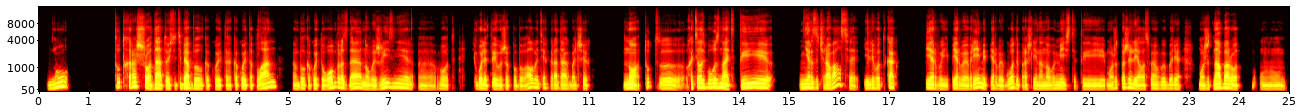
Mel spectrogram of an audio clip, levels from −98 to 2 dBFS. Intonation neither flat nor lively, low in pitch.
Yes: average, 3.7 semitones; low, 105 Hz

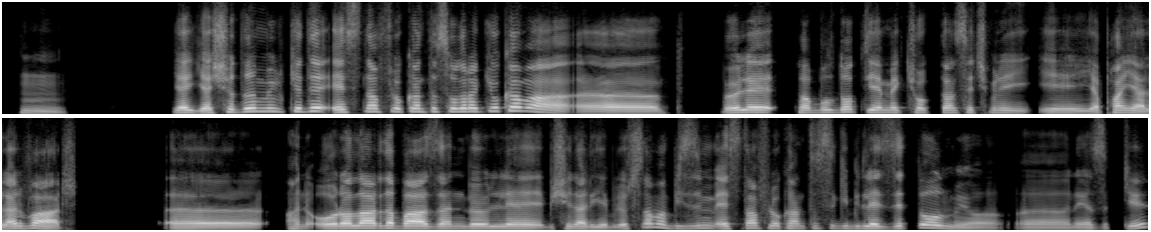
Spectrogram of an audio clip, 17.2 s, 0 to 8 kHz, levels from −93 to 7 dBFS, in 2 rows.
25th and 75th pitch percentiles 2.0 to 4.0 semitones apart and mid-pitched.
No: average, 4.6 semitones; medium, 155 Hz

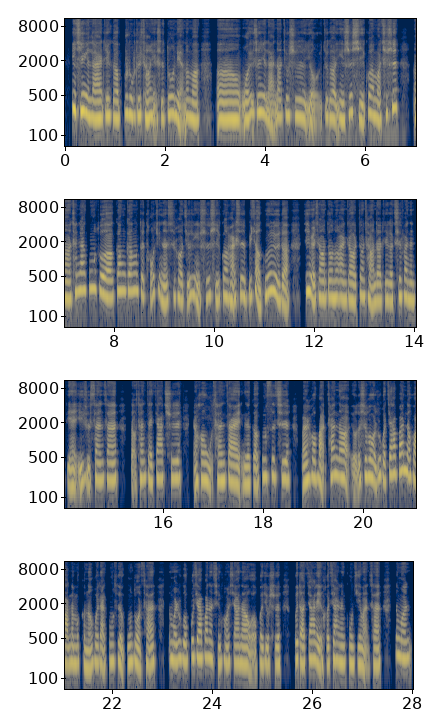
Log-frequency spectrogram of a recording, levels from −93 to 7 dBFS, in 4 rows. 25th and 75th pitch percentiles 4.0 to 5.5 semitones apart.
No: average, 3.4 semitones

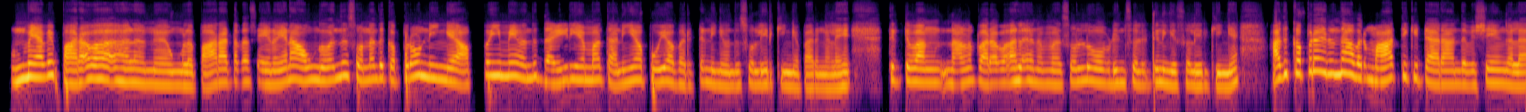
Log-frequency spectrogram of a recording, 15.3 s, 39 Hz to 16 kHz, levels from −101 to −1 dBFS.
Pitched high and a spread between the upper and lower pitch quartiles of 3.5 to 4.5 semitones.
Yes: high, 200 Hz; average, 4.1 semitones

